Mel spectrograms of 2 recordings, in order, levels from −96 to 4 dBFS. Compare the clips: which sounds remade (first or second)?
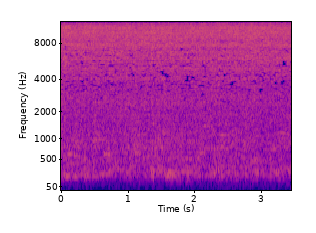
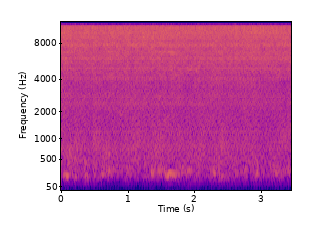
second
